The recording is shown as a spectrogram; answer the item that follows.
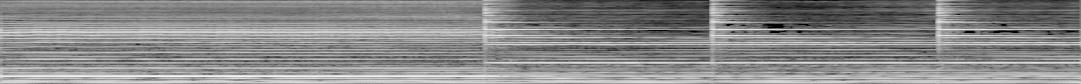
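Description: Devotional music: a long held note over a low drone, then three bell strikes about a second and a half apart, each left ringing.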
